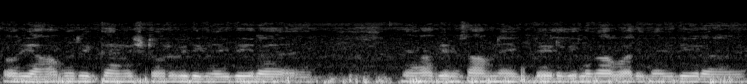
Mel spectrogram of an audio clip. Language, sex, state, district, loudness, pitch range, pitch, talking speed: Hindi, male, Haryana, Charkhi Dadri, -14 LUFS, 115-130 Hz, 125 Hz, 145 wpm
